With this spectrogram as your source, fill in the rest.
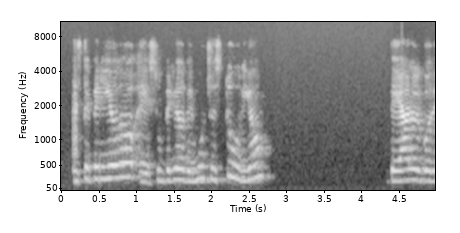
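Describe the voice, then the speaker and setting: Speaking at a fairly slow pace, a woman uses a fairly high pitch with ordinary variation. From Italy. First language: Italian (speaking Spanish). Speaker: philosophy professor. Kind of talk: panel discussion.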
